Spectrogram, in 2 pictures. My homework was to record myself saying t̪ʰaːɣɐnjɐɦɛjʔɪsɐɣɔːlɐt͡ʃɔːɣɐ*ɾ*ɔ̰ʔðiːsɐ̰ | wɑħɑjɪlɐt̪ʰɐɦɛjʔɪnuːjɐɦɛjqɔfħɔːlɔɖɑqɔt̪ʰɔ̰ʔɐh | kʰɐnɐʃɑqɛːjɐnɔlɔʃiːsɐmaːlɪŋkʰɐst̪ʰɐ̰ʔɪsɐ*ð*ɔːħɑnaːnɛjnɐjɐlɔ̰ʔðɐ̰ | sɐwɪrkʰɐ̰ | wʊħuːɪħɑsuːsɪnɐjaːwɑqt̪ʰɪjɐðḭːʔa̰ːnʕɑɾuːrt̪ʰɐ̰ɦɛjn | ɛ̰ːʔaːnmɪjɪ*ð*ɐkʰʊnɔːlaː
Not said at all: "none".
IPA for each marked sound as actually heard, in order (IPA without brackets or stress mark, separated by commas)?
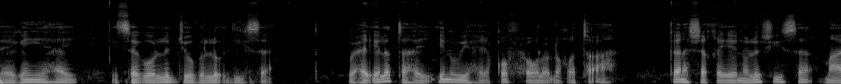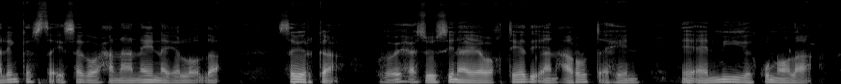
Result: l, ɣ, ɣ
